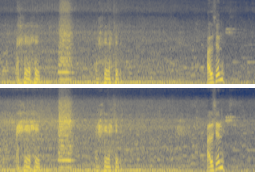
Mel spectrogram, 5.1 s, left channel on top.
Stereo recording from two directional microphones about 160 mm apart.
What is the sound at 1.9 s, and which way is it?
Speech, 10° left (ahead or behind).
